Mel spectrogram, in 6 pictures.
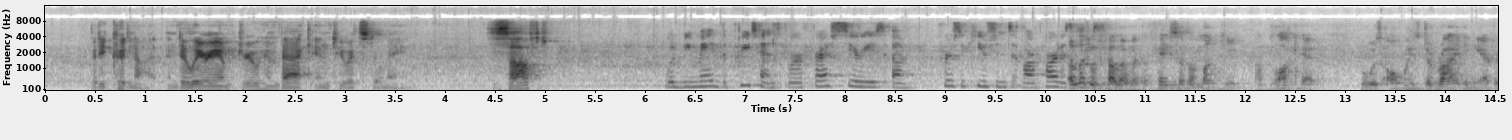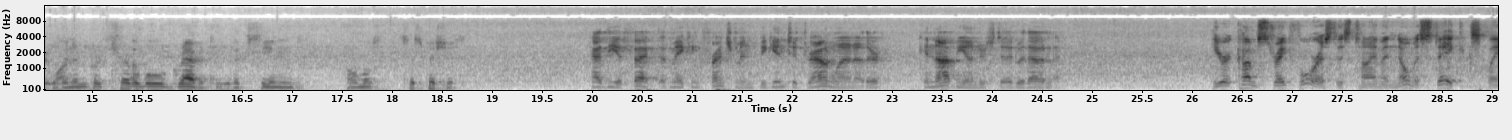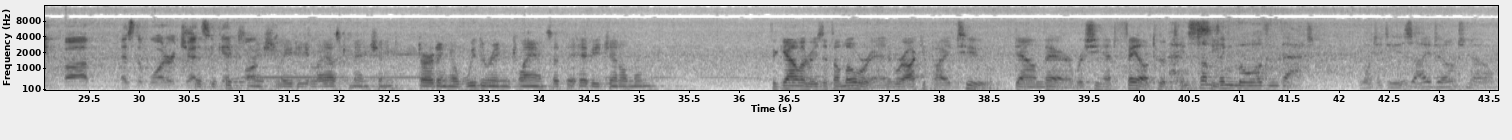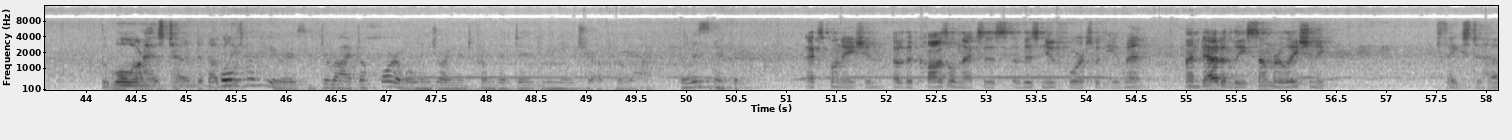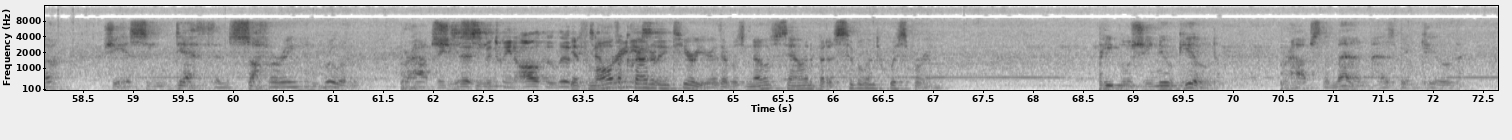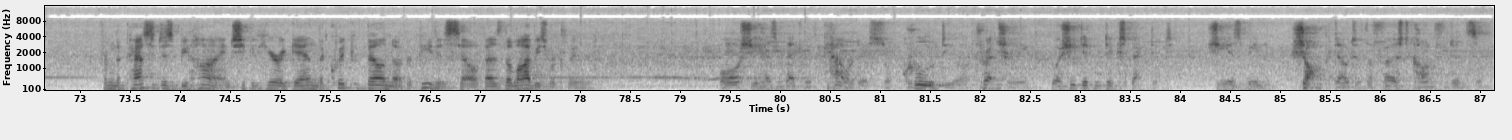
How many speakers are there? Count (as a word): ten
